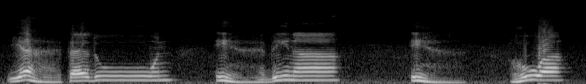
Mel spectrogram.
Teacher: نلاحظ بأن الهمزة من أقصى الحلق، والهاء من نفس المكان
